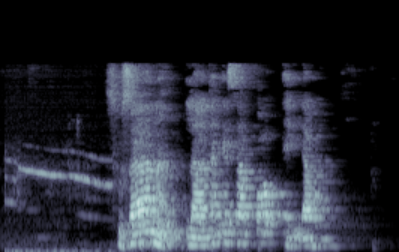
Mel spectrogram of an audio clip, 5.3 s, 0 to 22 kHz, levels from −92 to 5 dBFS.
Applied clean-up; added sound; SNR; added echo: classical method WPE with log-MMSE.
